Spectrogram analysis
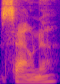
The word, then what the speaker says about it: sauna: And did he pronounce it sauna? Because we say sauna, but I had a girlfriend whose father was Finnish, and he said it's a sauna. We invented it. It's sauna.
